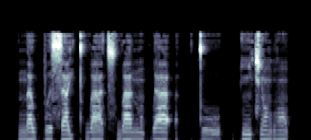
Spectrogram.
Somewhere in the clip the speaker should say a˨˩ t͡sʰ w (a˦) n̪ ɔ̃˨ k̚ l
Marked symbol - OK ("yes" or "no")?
no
